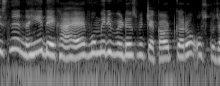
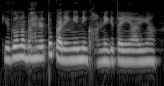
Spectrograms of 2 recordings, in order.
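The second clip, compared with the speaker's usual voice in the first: lower, softer grumbling aside; lower, soft complaining aside to herself; muttering to herself; 5 semitones lower, 7 dB quieter than usual. Acted. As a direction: grumble under your breath alone. Bahu grumbles to herself alone.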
